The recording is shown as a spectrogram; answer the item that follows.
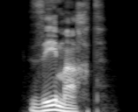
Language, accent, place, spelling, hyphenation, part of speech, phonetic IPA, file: German, Germany, Berlin, Seemacht, See‧macht, noun, [ˈzeːmaχt], De-Seemacht.ogg
- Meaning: naval power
